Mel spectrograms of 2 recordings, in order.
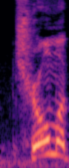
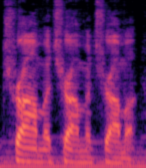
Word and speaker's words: Troma: And let me just, as an aside, say, I pronounced this in my last few videos, trauma. I am 100% from Chicago, and when I read a word, I read a word. This is Troma. I know it's Troma.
